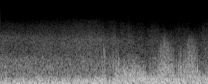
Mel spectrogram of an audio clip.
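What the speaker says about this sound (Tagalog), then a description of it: "Sinusugod na ulit ang alon." Typhoon-driven waves rush in on a storm-hit coast beneath loud wind buffeting, a steady roaring wash of surf that swells slightly toward the end, with no talking.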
